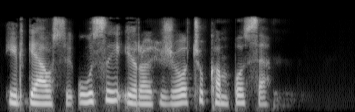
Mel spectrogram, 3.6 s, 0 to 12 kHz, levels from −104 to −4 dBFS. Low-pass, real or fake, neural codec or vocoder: 7.2 kHz; fake; codec, 16 kHz, 2 kbps, X-Codec, WavLM features, trained on Multilingual LibriSpeech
